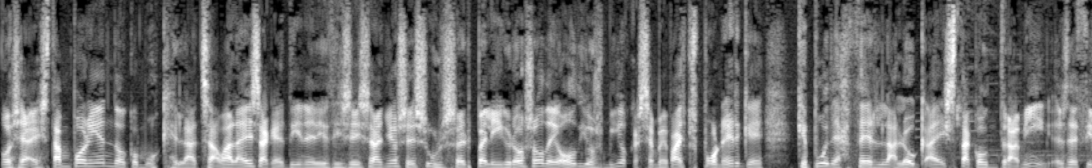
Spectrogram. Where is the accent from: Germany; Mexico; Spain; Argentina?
Spain; Jaén, Andalusia; Yo soy de Jaén, por eso no nos conocimos en persona antes.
